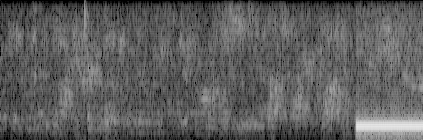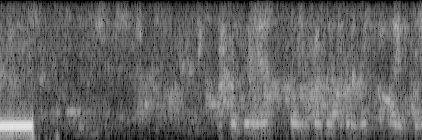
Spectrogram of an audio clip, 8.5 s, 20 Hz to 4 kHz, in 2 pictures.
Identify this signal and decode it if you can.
Ringback tone (Europe, 425 Hz), with speech.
